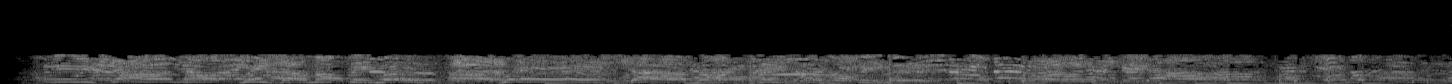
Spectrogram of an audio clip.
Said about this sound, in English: Well, and they were cheering as she was led away.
